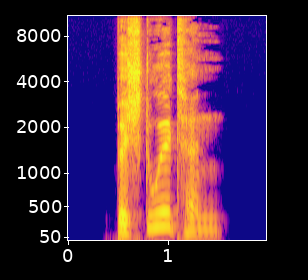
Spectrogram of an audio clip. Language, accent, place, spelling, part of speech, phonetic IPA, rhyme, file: German, Germany, Berlin, bestuhlten, adjective / verb, [bəˈʃtuːltn̩], -uːltn̩, De-bestuhlten.ogg
- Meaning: inflection of bestuhlen: 1. first/third-person plural preterite 2. first/third-person plural subjunctive II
